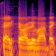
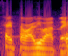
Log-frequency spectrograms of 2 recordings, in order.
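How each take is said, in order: First: The phrase is spoken clearly without a lisp. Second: The phrase is spoken with a childlike lisp. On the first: "मैंने कहा" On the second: "ये थोड़ा तुतलाता है ... कह रहा"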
